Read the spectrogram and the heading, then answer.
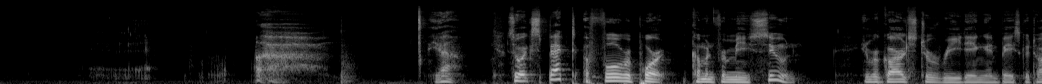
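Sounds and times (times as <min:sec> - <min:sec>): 
sip of water: 0:00.8 - 0:03.4
speech: 0:02.6 - 0:03.0, 0:04.4 - 0:08.0, 0:08.6 - 0:10.4.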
